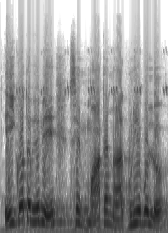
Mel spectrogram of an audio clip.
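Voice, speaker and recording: A man's voice: sits high, lively intonation, moderate pace. A man reads a scripted horror story as a dramatic narrator. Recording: music bed behind the voice. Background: music.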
